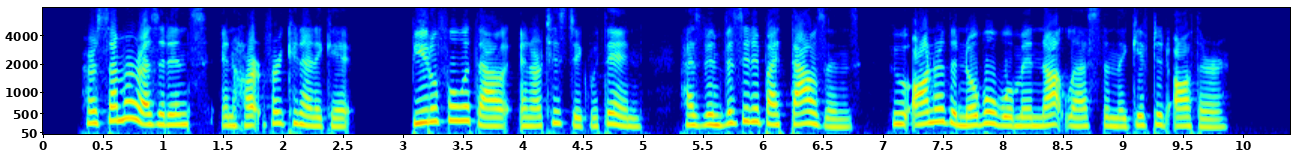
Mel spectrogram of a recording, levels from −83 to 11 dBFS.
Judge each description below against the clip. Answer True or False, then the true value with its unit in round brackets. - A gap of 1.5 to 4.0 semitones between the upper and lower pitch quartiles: False (4.4 semitones)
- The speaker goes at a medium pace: True (155 wpm)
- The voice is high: True (230 Hz)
